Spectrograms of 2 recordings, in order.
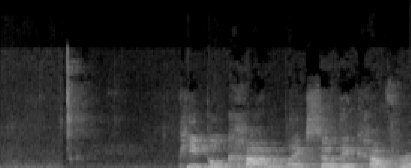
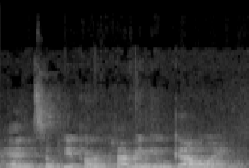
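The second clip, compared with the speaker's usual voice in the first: ordinary talk, nothing marked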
